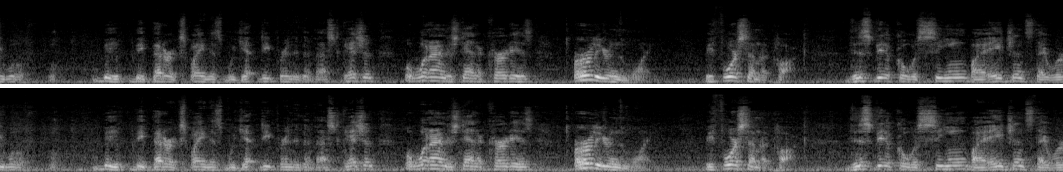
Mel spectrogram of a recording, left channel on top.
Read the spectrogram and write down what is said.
will be better explained as we get deeper into the investigation, but what I understand occurred is earlier in the morning, before 7 o'clock, this vehicle was seen by agents.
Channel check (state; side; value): normal; both; correlation 0.68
